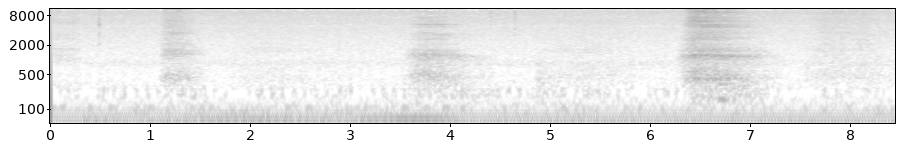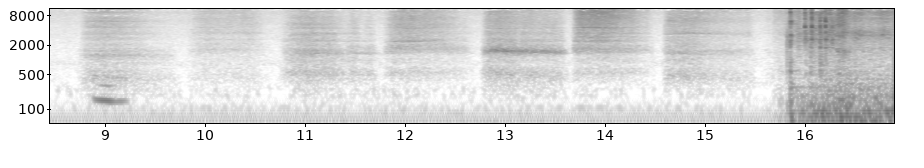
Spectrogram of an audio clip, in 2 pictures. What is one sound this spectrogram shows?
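A man breathes heavily nearby in short, anxious breaths.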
